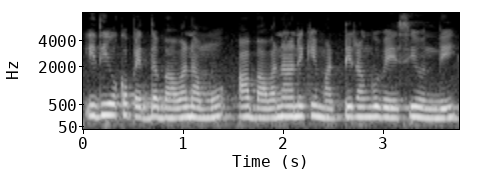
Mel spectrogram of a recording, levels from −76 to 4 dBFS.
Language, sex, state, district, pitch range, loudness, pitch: Telugu, female, Telangana, Komaram Bheem, 210-230 Hz, -12 LUFS, 225 Hz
